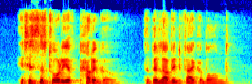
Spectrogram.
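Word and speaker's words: Paragot: It is the story of Paraggo, the beloved vagabond. Please pronounce his name French fashion.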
